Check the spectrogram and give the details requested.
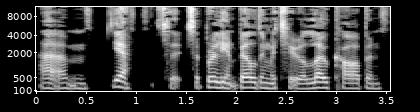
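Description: A woman's voice: deep voice, level tone, moderate pace, vocal fry, darkish tone, no echo. Enthusiastic woman, dry close sound. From Yorkshire, England. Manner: enthusiastic, restarts often, many ums. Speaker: guest, mud mason. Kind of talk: casual interview chat.

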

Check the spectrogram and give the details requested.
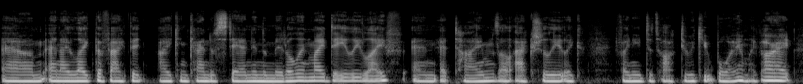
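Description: Low, gravelly-voiced woman. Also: level tone, fairly quick, hardly any pauses, mellow, dry recording. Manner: frank, laughs easily, many fillers. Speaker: burlesque singer, interviewee. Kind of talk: candid interview conversation.

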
